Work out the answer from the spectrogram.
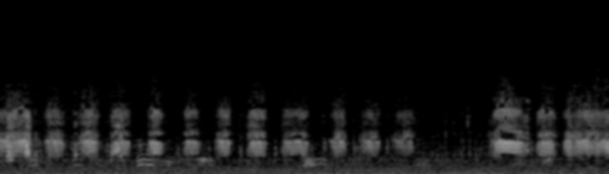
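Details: Boat-tailed grackle giving warning or distress calls: rhythmic rasping bursts about two per second, with soft, short rising whistled notes mixed in between.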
